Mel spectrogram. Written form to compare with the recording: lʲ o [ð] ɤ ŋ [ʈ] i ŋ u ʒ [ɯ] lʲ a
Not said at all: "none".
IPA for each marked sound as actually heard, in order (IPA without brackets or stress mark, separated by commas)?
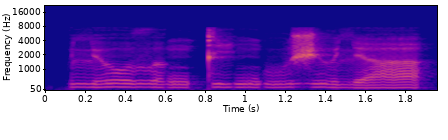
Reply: ð, t, ɯ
